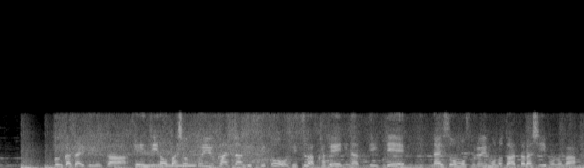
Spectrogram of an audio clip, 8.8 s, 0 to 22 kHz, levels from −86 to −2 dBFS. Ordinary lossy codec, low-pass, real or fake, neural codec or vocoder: none; 7.2 kHz; real; none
